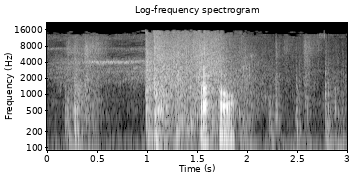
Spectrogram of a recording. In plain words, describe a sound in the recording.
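Water splashes as a game character wades through a stream.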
